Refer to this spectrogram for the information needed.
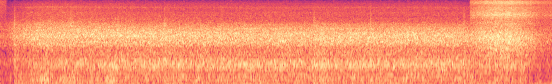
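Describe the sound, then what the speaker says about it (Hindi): Floodwater gushes over a waterfall at Mahadev Khoh in the Kaimur hills after torrential rain, a loud, dense, unbroken roar filling the whole clip without any voices. "अपार जल सैलाब की तरह झरने के नीचे गिर रहा है"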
